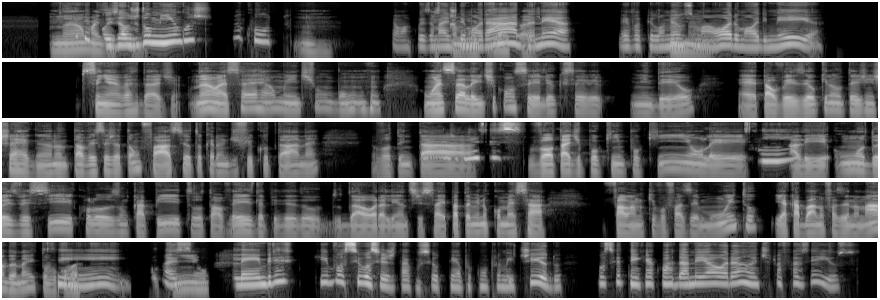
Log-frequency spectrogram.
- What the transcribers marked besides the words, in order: none
- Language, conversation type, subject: Portuguese, advice, Como a perda de fé ou uma crise espiritual está afetando o sentido da sua vida?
